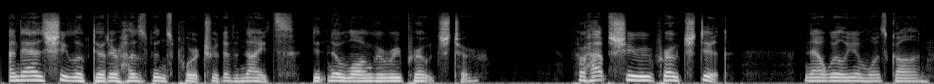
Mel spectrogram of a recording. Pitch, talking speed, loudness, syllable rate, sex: 160 Hz, 140 wpm, -15 LUFS, 4.5 syllables/s, female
